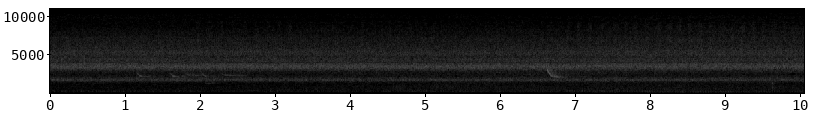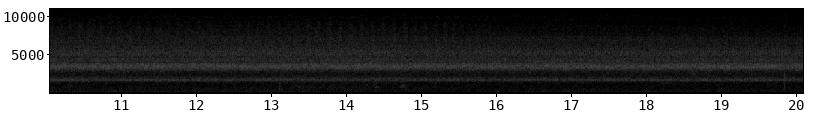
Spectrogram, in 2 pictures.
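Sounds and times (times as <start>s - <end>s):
insects chorus shrill hum: 0.0s - 20.0s.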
